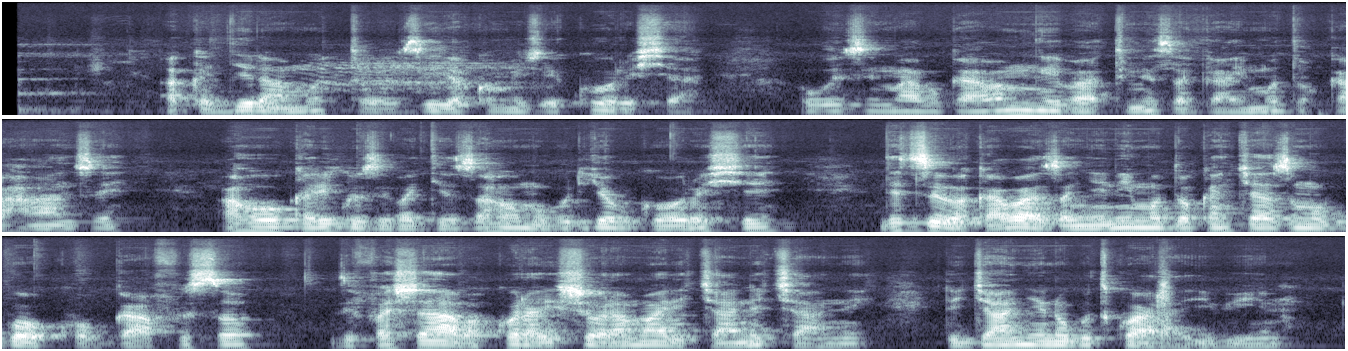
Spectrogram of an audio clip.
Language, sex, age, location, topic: Kinyarwanda, male, 18-24, Kigali, finance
